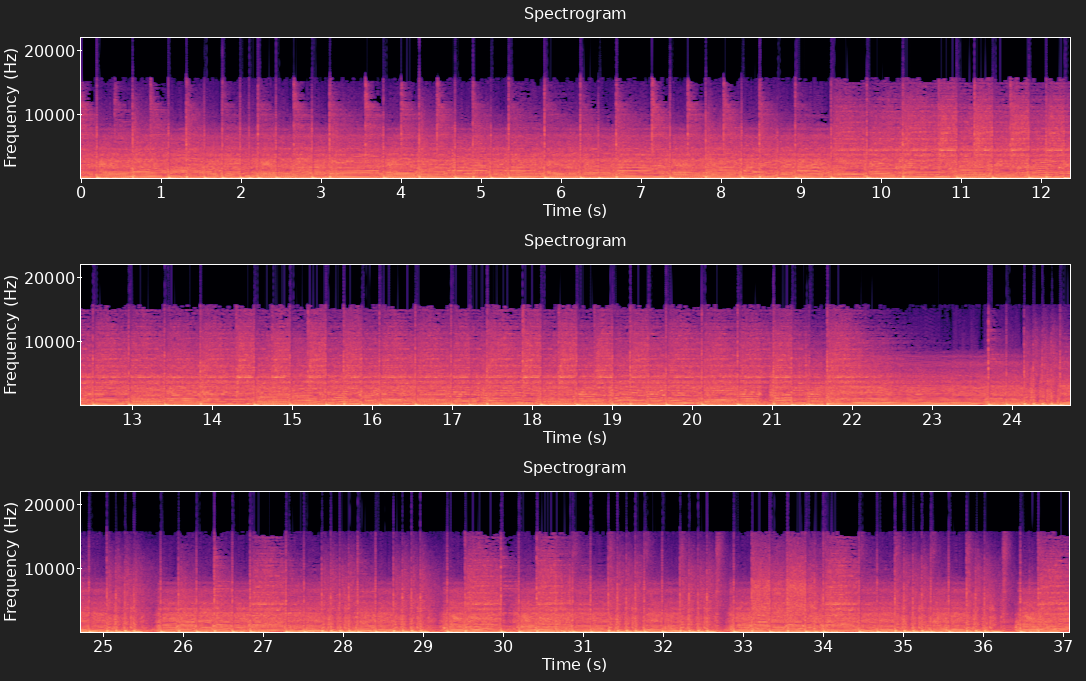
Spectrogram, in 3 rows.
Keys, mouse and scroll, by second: 0.5 middle click, 0.9 KP_1, 1.1 scroll down 2, 2.1 e, 4.0 middle click, 4.7 KP_1, 5.5 click, 10.8-13.0 middle drag, 13.0 KP_1, 13.4-13.7 scroll down 2, 13.7 middle click, 14.4 KP_1, 14.8-15.9 scroll down 2, 15.9 shift+scroll up 1, 16.0 shift+middle click, 16.5 scroll up 1, 16.6 middle click, 17.3 KP_3, 17.7 shift+middle click, 18.3-19.1 scroll up 1, 19.1 alt+z, 19.7 click, 21.6 ctrl+click, 22.9 click, 25.1 KP_1, 25.6-26.0 scroll up 1, 26.0-27.1 middle drag, 27.1-27.6 scroll down 2, 27.6 KP_4, 28.2 KP_1, 29.0 KP_3, 29.8 click, 32.4 click, 33.6 click, 34.5 click, 36.5 click.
